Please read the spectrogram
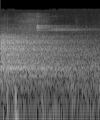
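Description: Quiet sports-hall ambience during a stoppage in play, with one soft low thud about a third of a second in and a faint steady high tone from just under a second in.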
